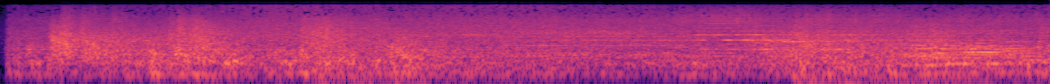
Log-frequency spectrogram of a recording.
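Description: A violent storm roars without pause, heavy waves crashing repeatedly over a constant howl of wind, with deep rumbles of thunder rolling underneath. It is loud, and nobody speaks.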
